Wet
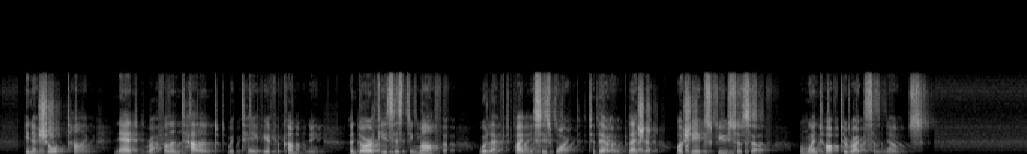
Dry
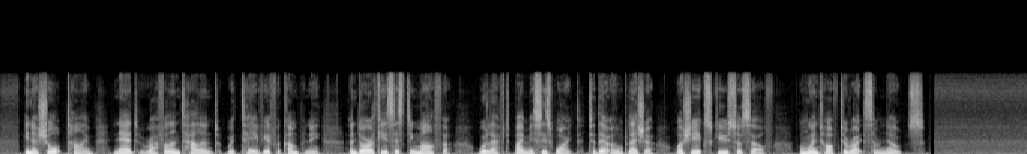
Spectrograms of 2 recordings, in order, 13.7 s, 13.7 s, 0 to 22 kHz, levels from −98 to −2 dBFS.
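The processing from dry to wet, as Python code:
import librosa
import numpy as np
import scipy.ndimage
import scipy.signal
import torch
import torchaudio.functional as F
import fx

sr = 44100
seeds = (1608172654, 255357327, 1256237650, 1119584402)

p1 = scipy.signal.sosfilt(scipy.signal.butter(2, 1400.0, 'highpass', fs=sr, output='sos'), x)
p2 = p1 + fx.echo_feedback(p1, sr, ms=96, feedback_pct=23, wet_db=-11.5, dry=0)
p3 = fx.upward_expand(p2, sr, threshold_db=-46.0, expansion=1.5)
y = F.gain(torch.from_numpy(p3), -5.5).numpy()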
